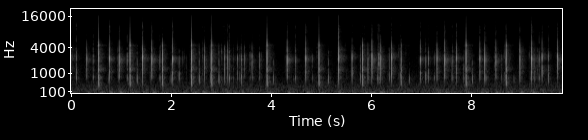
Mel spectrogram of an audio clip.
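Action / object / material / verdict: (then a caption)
tap / mechanical keyboard with plastic keycaps / plastic / none. Fingertips of both hands type on a purple Xinmeng M71 mechanical keyboard with PBT keycaps. A steady, rapid run of sharp, bright keystroke clacks follows, each dying away at once over a faint low background hum.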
